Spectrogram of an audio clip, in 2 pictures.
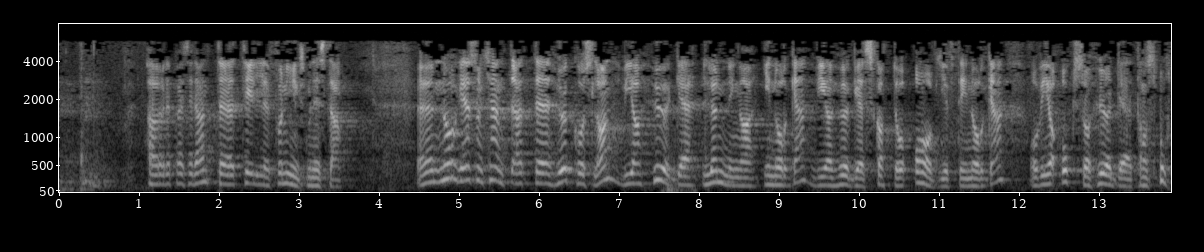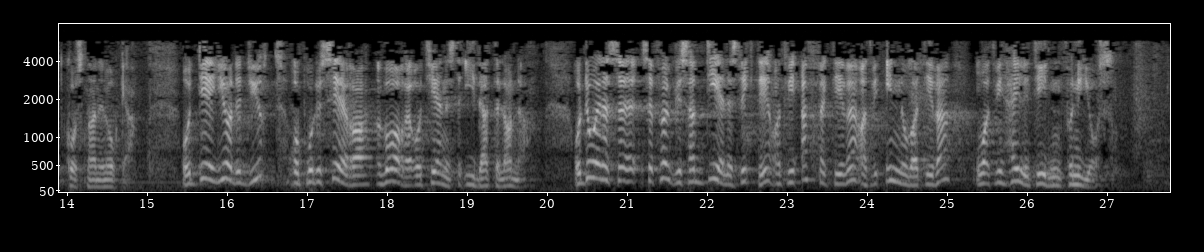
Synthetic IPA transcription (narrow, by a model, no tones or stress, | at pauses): ʔæɾd̪ɛpʰɾɛsɪd̪ɛnt̪t̪ʰɪlfɔnyːɪŋsmɪnɪst̪əɾ | nɔɾɡəɛsɔmçɛnt̪ɑt̪ɦøːɡ̚kʰɔslɑnʋɪɑɾhøːɡəlœnːɪŋəɾɪnɔɾɡəʋiːɑɦøːɡəskɑt̪ːəɔɑːʋjɪft̪əɾɪnɔɾɡə | ʔɔʋɪhɑɾʔɔksɔhøːɡət̪ʰɾɑnspɔɾt̪kʰɔst̪nɑd̪əɾɪnɔɾɡə̰ | ʔɔd̪ɛjøːɖ̪ɛd̪yːɾt̪ɔpʰɾʊd̪ʉseːɾəʋɑːɾəɔt̪ʰjeːnəst̪əʔɪd̪ɛt̪ːəlɑnːə̰ | ʔɔd̪oːæɖ̪ɛsɛlfœlɡəlɪsæd̪eːləsʋɪkt̪ɪɑt̪ʋɪæɾʔɛfːɛk̚t̪ʰiːʋəʔɑt̪ʋɪɪnːʊʋɑt̪ʰiːʋəɔɑt̪ʋɪhæɪlət̪ʰiːd̪n̩fɔɳyːəɔs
